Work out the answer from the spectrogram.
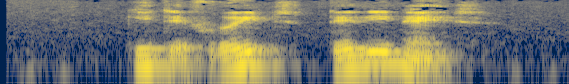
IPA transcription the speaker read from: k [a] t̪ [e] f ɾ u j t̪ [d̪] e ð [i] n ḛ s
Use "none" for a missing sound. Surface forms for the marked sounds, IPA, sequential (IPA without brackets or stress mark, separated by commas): i, e, t̪, i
